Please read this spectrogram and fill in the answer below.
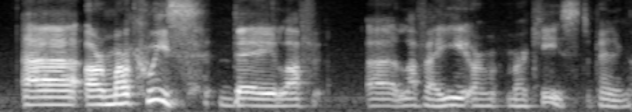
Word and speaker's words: Marquis: Lafayette says, or Marquise de Lafayette, or Marquise, depending on... Marquis? Lafayette. Marquis. Final Fantasy 12, I think, said Marquis. So I think that's technically Marquis is how you really? pronounce it.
